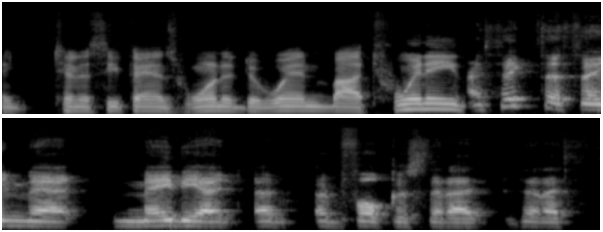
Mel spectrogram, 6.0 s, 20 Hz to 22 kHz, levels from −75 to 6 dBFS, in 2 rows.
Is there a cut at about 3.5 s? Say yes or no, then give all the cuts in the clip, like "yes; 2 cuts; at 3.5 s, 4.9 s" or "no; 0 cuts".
yes; 3 cuts; at 2.3 s, 3.5 s, 4.7 s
